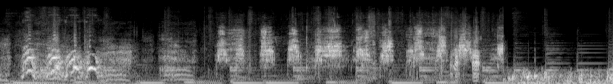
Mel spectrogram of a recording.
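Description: Domestic ducks quacking, a quick run of short calls over background music with a steady low beat. A brief dog call comes in the first second.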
